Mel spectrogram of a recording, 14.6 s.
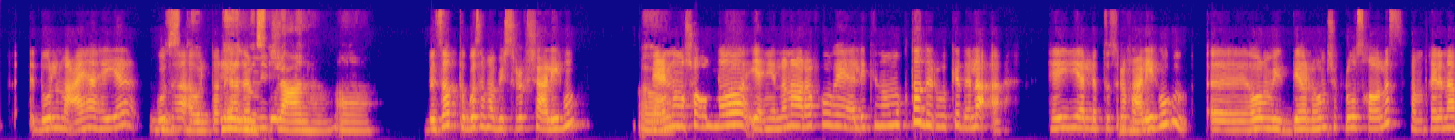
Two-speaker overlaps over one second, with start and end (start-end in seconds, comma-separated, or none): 1.5-2.9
